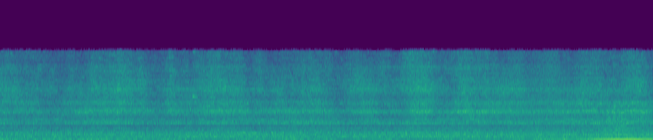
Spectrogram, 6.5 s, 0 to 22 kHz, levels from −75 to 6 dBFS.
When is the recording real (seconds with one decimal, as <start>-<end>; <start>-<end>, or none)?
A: 0.0-5.1; 5.6-6.5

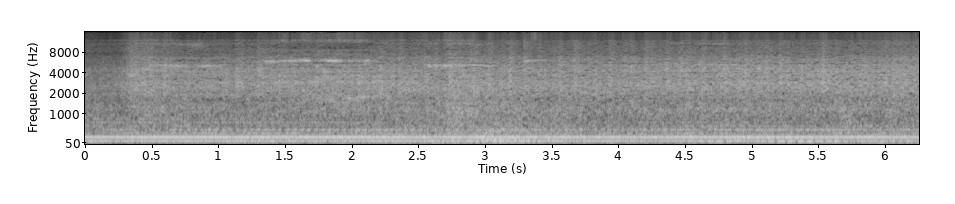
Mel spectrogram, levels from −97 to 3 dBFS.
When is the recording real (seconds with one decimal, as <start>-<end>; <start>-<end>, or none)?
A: 2.9-6.3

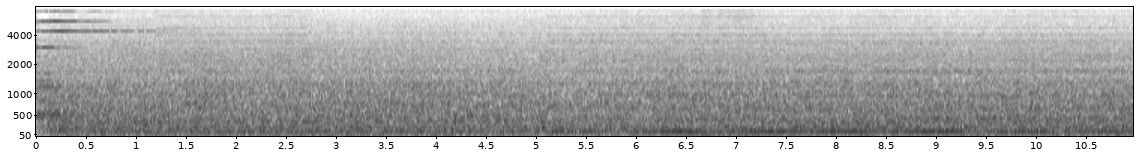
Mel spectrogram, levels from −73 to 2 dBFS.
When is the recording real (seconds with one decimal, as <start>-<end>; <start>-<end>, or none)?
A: 0.0-1.2; 2.7-5.1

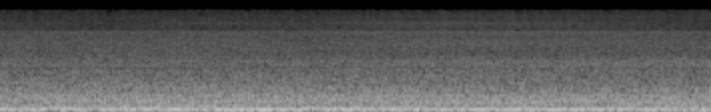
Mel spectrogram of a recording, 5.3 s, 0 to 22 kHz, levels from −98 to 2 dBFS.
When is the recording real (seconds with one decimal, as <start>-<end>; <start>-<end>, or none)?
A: 0.0-5.3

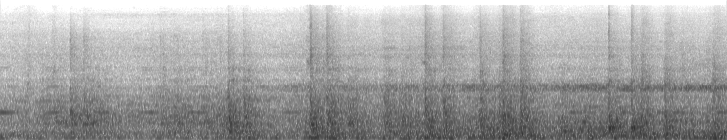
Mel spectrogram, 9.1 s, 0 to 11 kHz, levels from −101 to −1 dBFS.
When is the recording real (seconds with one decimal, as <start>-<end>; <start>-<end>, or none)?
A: 0.0-4.4; 6.5-7.3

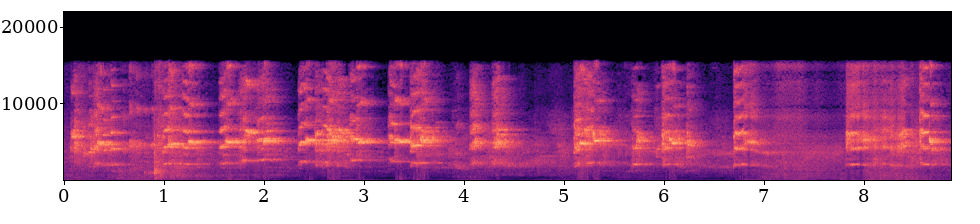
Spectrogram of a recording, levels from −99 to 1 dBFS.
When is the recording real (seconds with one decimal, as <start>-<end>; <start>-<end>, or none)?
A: 0.0-6.8; 8.4-8.9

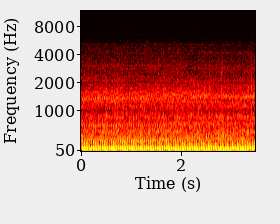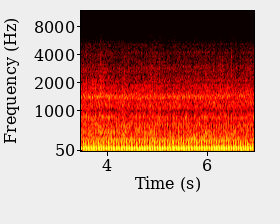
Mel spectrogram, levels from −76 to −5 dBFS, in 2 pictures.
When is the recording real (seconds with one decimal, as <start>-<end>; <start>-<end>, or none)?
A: 0.0-6.9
